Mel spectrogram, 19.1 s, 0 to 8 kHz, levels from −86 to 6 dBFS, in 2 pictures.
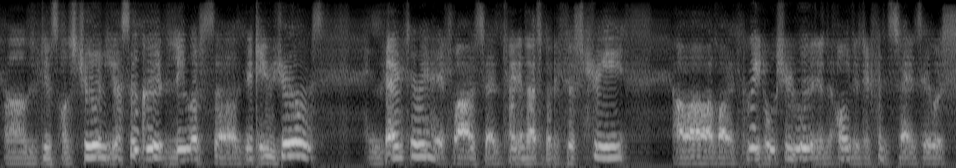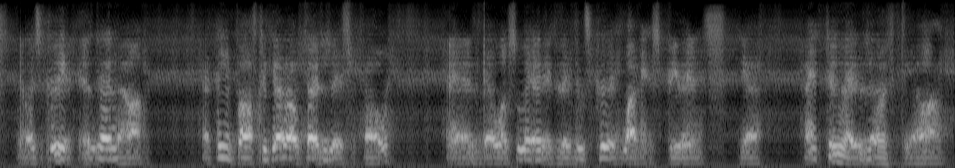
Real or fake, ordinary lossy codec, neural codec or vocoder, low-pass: fake; none; codec, 16 kHz, 0.5 kbps, FreqCodec, smaller model; none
